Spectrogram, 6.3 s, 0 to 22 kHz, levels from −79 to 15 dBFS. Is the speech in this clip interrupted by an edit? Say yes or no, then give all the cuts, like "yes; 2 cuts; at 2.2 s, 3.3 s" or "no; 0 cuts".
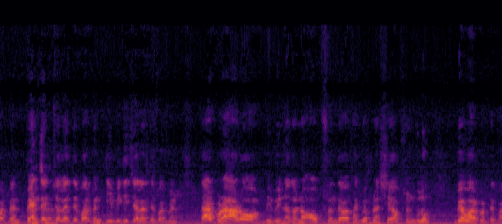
no; 0 cuts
